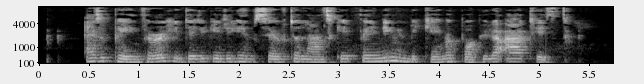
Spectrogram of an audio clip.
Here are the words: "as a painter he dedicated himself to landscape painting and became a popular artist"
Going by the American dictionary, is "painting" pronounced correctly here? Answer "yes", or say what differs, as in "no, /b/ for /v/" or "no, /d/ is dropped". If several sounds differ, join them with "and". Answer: no, /f/ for /p/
